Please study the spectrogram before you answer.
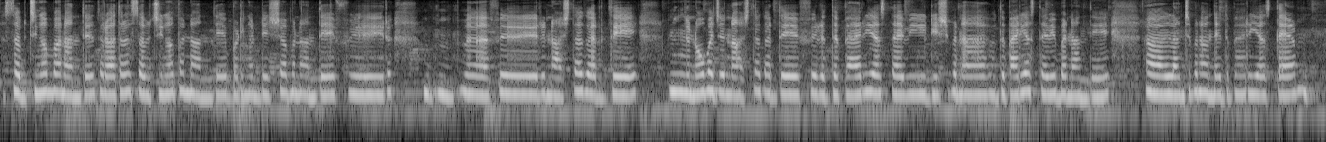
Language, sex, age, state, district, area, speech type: Dogri, female, 18-30, Jammu and Kashmir, Udhampur, rural, spontaneous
